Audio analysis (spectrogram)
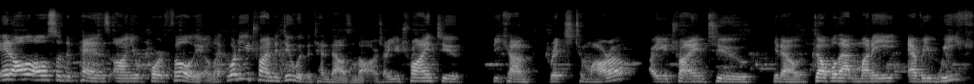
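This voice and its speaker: Fairly high-pitched and lively in intonation, a man with an American accent talks at a fairly quick pace, with audible room echo. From US South, Nashville, Tennessee. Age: 20s. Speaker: finance livestreamer. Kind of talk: casual livestream chat. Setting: live stream. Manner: animated.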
